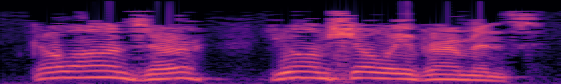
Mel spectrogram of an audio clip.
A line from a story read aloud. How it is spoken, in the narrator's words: Wugger shouted out encouragingly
